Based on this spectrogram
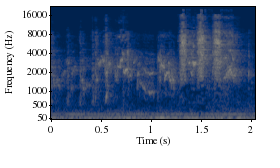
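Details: Pet budgerigars singing and chirping, a short burst of scratchy warbled chatter and squawky notes, loudest near the end, over a faint steady low hum.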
